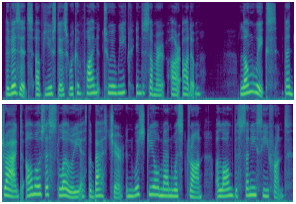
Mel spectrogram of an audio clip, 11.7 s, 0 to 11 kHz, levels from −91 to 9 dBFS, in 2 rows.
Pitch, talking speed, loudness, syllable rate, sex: 215 Hz, 190 wpm, -19 LUFS, 5.1 syllables/s, female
